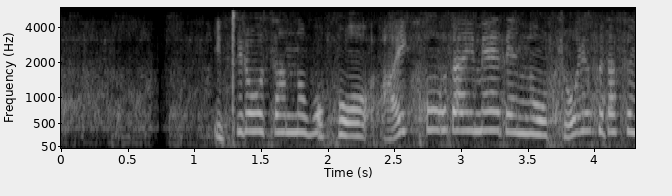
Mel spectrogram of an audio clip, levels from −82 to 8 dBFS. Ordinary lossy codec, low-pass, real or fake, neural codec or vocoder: none; 5.4 kHz; fake; codec, 16 kHz, 4.8 kbps, FACodec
